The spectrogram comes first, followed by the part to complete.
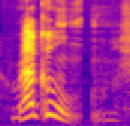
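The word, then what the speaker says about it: Recoome: Raccoon. It rhymes with doom.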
